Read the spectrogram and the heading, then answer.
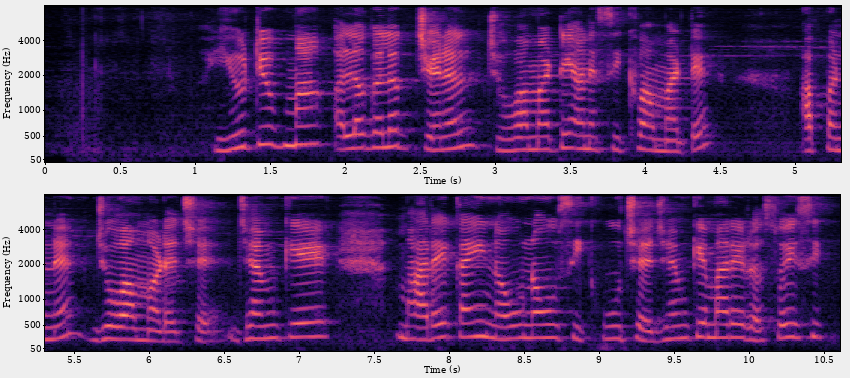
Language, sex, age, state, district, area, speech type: Gujarati, female, 30-45, Gujarat, Rajkot, rural, spontaneous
